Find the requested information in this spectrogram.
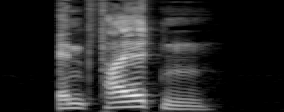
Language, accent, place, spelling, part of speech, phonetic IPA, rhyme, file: German, Germany, Berlin, entfalten, verb, [ɛntˈfaltn̩], -altn̩, De-entfalten.ogg
- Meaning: 1. to unfold (to undo a folding) 2. to unfold; develop; pan out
